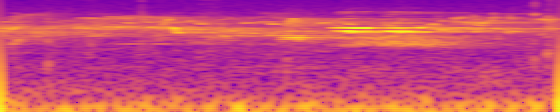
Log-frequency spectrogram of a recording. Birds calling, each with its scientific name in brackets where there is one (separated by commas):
Iiwi (Drepanis coccinea)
